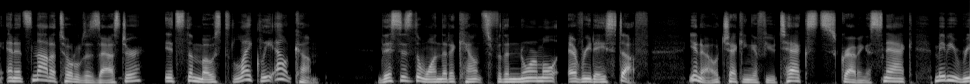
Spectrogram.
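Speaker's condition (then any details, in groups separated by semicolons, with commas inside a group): No condition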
